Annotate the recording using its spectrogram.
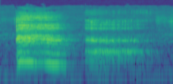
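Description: A woman laughing in two drawn-out voiced bursts, the first starting a fifth of a second in and the second about a second in.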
